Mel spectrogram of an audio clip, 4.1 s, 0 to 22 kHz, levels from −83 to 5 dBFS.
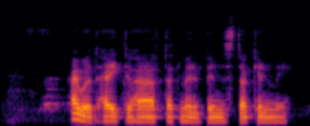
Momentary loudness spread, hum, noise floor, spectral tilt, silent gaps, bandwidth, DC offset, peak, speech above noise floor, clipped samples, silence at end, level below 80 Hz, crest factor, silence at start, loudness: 8 LU; none; -60 dBFS; -6.5 dB/octave; none; 10.5 kHz; under 0.1%; -4 dBFS; 39 dB; under 0.1%; 0.3 s; -64 dBFS; 18 dB; 0.6 s; -22 LUFS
